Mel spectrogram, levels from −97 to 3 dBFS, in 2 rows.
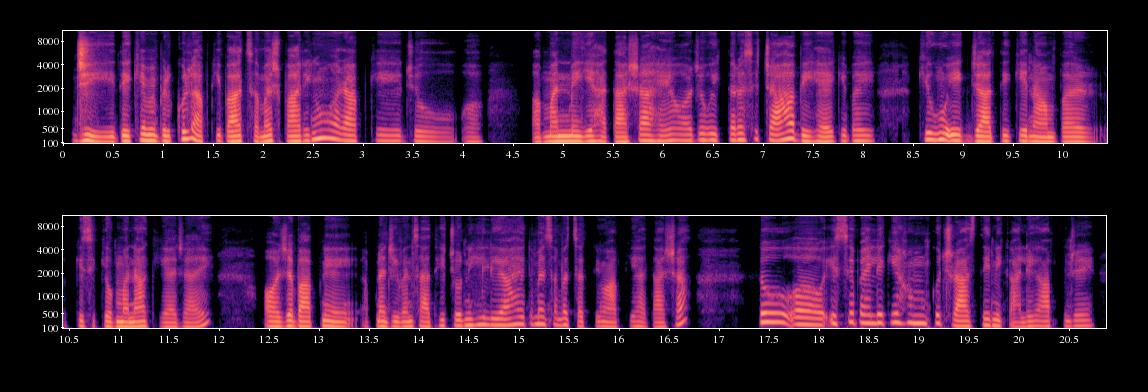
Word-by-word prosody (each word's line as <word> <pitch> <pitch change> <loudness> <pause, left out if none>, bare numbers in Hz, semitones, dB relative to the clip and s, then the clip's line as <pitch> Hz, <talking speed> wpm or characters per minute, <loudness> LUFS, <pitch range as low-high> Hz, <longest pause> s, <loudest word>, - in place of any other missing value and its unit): जी, 140 -5 +6
देखिए 155 +3 +4
मैं 165 -1 +6
बिल्कुल 210 +9 +3
आपकी 155 -1 0
बात 145 +1 +5
समझ 145 +3 +1
पा 145 0 +4
रही 155 +2 -1
हूँ 230 +2 +4
और 200 - +1
आपके 155 0 -2
जो 135 -3 -7 0.8
अ, 125 - -3
मन 140 +1 +5
में 150 - +6
ये 145 +1 +3
हताशा 135 +2 +1
है 155 +2 -1
और 165 0 -3
जो 180 +1 -3
एक 175 -3 -2
तरह 180 +1 +1
से 180 +4 -6
चाह 180 +4 +3
भी 155 -3 0
है 135 -1 +2
कि 155 +3 -7
भई 155 -1 -2 0.5
क्यों 190 -2 +4
एक 160 -3 +4
जाति 150 +1 +2
के 155 -2 +1
नाम 130 -2 +2
पर 135 -1 -1 0.3
किसी 145 -5 -6
को 140 - +2
मना 135 +1 +4
किया 125 -2 -7
जाए 125 - -5 0.6
और 140 -1 +3
जब 145 0 +2
आपने 140 +2 +2 0.3
अपना 140 +2 -2
जीवनसाथी 135 +2 -3
चुन 160 +1 -3
ही 185 +2 -1
लिया 180 -1 0
है, 205 +2 -1
तो 205 - -12
मैं 210 0 0
समझ 185 -1 -5
सकती 140 0 -8
हूँ 140 - -4
आपकी 130 +2 -7
हताशा। 130 - -5 0.7
तो 260 -1 +3
अ, 195 -4 0
इससे 235 +3 -2
पहले 240 -1 0
कि 255 +2 -5
हम 235 -1 0
कुछ 230 -7 -4
रास्ते 150 +3 0
निकालें 140 -3 -4
आप 145 -1 -4
मुझे 155 +2 -7
155 Hz, 195 wpm, -23 LUFS, 140-180 Hz, 0.8 s, जी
